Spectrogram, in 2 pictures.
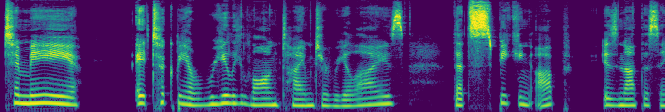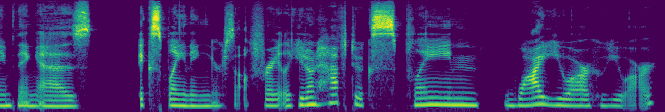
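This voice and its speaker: Woman educator on a podcast, earnest, kinda emphatic, lowish voice, dry close mic. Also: slow pace, mellow, no room sound. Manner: earnest, emphatic, ends points with "right?". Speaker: guest, educator. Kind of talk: podcast conversation.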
